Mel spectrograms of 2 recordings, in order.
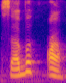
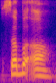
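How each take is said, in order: First: The second syllable starts with a throaty sound. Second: The second syllable starts with a plain vowel. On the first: The speaker calls it right. "इसको सब आ कहना है" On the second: The speaker calls it wrong. "अलिफ की अदायगी"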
